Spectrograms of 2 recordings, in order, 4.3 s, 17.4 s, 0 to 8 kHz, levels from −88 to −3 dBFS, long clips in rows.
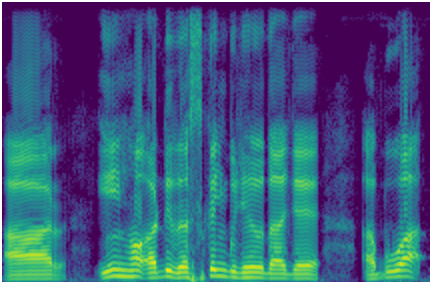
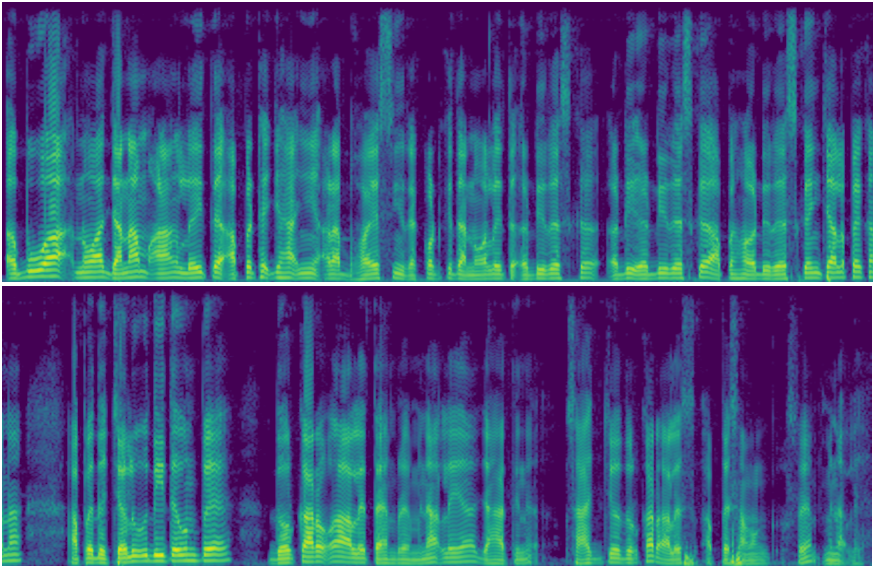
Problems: none marked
